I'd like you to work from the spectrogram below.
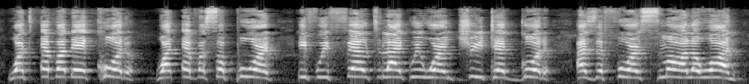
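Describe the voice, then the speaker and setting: A woman prophetess giving a fervent personal testimony to an online audience, often raising her voice toward a shout and addressing listeners as people of God. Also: extremely high pitch. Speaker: prophetess and apostle.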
